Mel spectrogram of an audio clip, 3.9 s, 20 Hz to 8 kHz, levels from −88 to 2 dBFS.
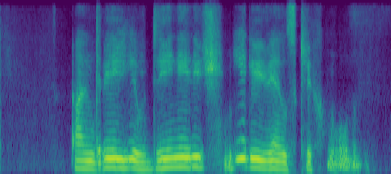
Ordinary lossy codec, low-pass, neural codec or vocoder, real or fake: Opus, 32 kbps; 7.2 kHz; codec, 16 kHz, 0.5 kbps, FreqCodec, larger model; fake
